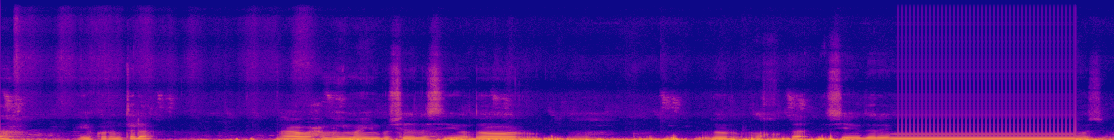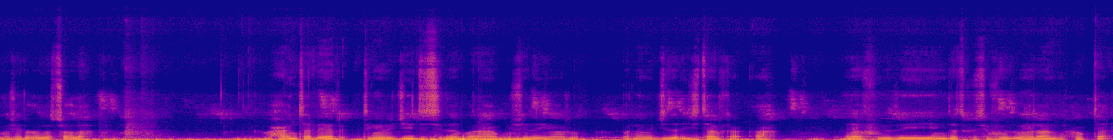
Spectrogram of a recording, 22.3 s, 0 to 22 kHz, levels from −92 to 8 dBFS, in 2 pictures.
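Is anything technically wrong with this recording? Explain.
Yes. From 8.98 s to 10.76 s there is a system hang loop: the system froze while the audio hardware kept replaying one 40 ms stretch of its buffer, about 44 times. This sounds like a steady buzz at 25 Hz. A waveform shows one identical segment tiled repeatedly, and a spectrogram shows frozen, evenly spaced vertical bands at 25 per second.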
